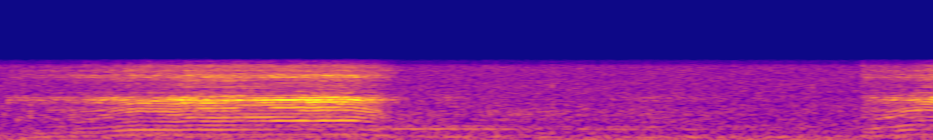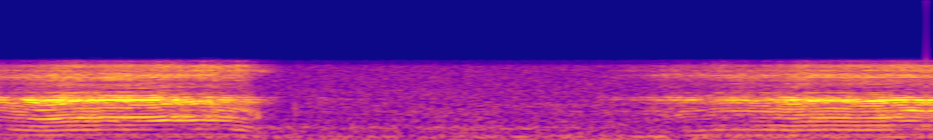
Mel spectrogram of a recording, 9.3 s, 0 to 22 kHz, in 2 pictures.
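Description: Loud, drawn-out tonal snores, about 16 a minute, with quiet gaps between them. Snoring.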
